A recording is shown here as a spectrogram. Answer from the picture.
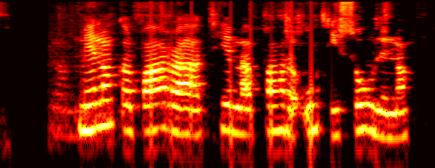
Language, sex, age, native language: Icelandic, male, 13, Icelandic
